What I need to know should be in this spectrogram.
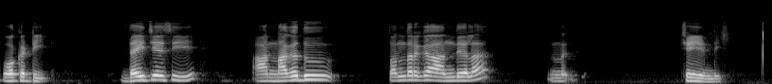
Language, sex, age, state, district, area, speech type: Telugu, male, 30-45, Andhra Pradesh, Guntur, urban, spontaneous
